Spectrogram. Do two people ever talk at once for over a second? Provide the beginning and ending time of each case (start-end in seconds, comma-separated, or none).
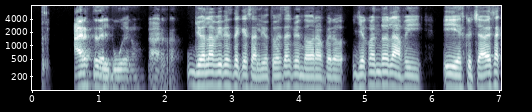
none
